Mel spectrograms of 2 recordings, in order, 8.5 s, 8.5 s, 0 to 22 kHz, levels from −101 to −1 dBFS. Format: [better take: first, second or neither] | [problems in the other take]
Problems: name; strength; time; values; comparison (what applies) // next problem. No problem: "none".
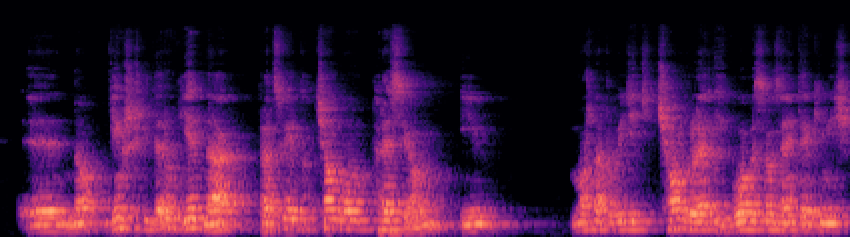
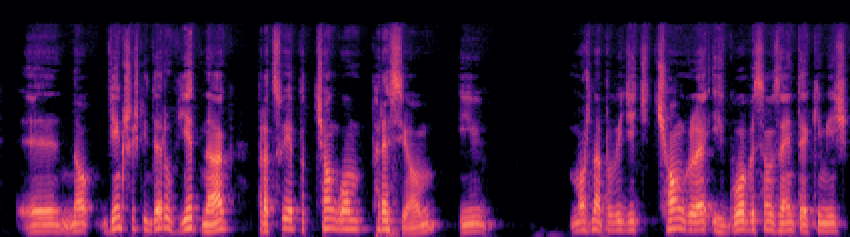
second | room echo; noticeable; dies away in 0.6 s // off-mic speech; far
